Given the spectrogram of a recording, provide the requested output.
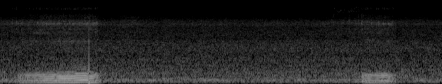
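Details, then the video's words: Female French Bulldog snoring in her sleep, lying tucked into bed with paws in the air: a loud, harmonic, nasal snore lasting under a second, quiet breathing, then a shorter snore about three seconds later. "Frenchie Snoring in Her Sleep"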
